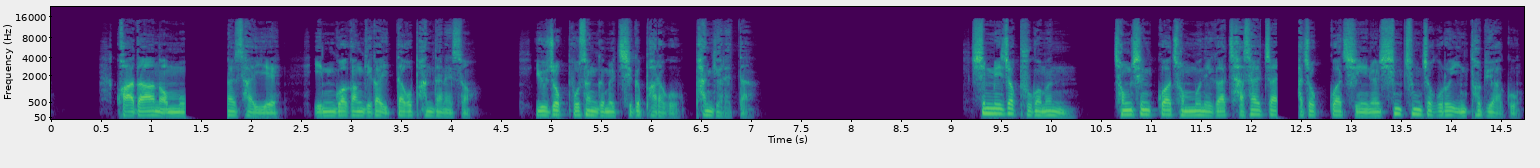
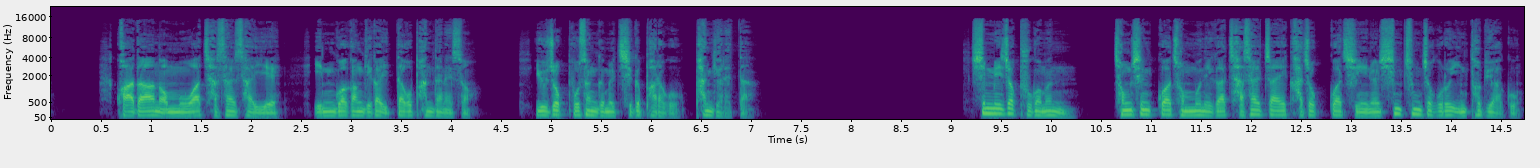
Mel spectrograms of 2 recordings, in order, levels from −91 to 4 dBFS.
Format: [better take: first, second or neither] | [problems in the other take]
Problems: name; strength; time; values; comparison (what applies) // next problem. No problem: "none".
second | audio cutting out; at 1.5 s and at 12 s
